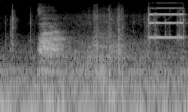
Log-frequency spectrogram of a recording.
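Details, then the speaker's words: Classic White Freightliner COE wrecker, tracing ignition wiring in freezing cold: a short steady high beep as the tester probe touches the wire, showing that lead is the live battery feed. "okay there we go power okay so that's the battery okay turn it off perfect so now we know that that one is the battery"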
